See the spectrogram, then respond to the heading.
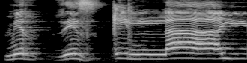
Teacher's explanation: لفظ اللہ کے لام سے پہلے زیر ہے تو لفظ اللہ کے لام کو ہم کیا کریں گے؟ باریک کر کے پڑھیں گے، موٹا نہیں کریں گے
